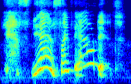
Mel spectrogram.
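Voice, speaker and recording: A woman voicing an excited, impatient boy on an adventure in a storybook read-aloud, talking in an urgent rush. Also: very high-pitched, takes it slowly, voice pushed up, exaggerated voice. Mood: excited, breathless.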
